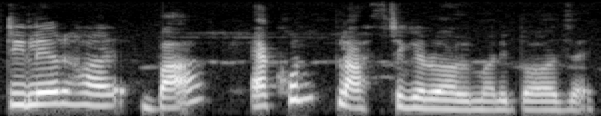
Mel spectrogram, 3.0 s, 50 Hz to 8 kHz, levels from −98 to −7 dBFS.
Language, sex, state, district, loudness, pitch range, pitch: Bengali, female, West Bengal, North 24 Parganas, -17 LUFS, 185-280 Hz, 240 Hz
